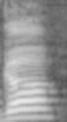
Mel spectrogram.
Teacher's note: It is voiced velar plosive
